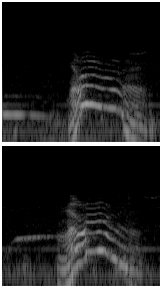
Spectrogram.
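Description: German shepherd howling twice, each a drawn-out pitched call that rises quickly and then slides down over about a second and a half.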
